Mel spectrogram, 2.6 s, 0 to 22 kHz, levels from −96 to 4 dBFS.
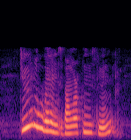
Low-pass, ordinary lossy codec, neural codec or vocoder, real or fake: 5.4 kHz; MP3, 32 kbps; autoencoder, 22.05 kHz, a latent of 192 numbers a frame, VITS, trained on one speaker; fake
